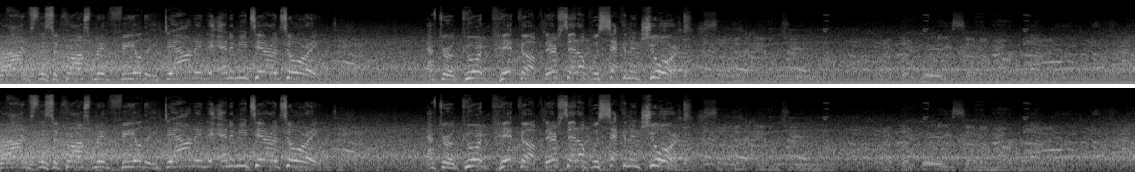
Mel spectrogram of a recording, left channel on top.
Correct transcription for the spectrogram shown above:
this across midfield and down into enemy territory. After a good pickup, they're set up with 2nd and short. 2nd and 2 at the 47-yard line.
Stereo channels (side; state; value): left; noise; hum, 9 dB below the sound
